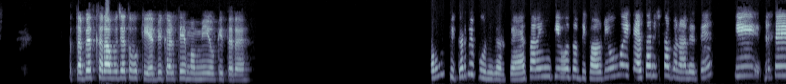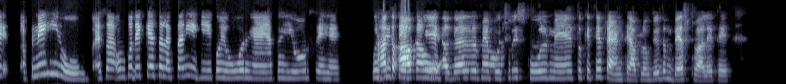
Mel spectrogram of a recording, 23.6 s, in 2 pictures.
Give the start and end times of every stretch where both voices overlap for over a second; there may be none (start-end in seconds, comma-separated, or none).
17.5-19.3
